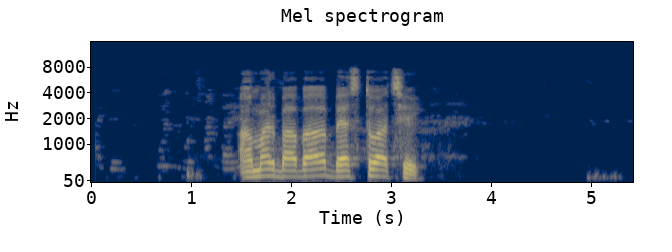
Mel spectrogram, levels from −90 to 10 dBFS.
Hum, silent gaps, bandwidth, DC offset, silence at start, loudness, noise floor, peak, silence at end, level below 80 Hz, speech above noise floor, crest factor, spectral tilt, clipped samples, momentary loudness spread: none; none; 8 kHz; under 0.1%; 1.5 s; -16 LUFS; -88 dBFS; -2 dBFS; 2.15 s; -66 dBFS; 72 dB; 18 dB; -4.5 dB/octave; under 0.1%; 7 LU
